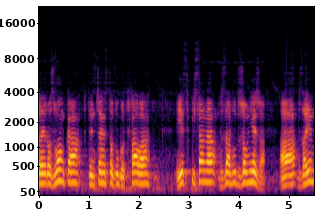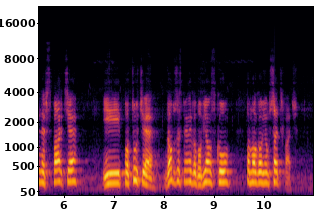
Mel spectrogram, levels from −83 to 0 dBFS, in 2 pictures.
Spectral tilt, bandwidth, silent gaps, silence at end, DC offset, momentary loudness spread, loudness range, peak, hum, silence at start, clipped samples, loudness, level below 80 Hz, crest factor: -8.5 dB/octave; 6.6 kHz; none; 0.45 s; under 0.1%; 7 LU; 1 LU; 0 dBFS; none; 0 s; under 0.1%; -15 LUFS; -62 dBFS; 14 dB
